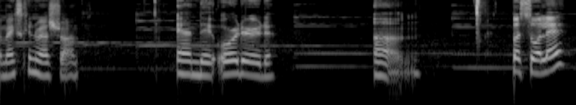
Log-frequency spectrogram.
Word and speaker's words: pozole: Yeah, but one thing, they went to a Mexican restaurant, and they ordered pozole, which is how you pronounce it, but they pronounced it pozzoli, and I'm like, it's pozole, not pozzoli.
